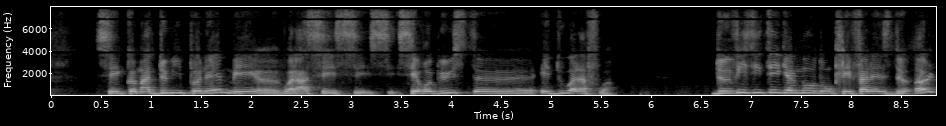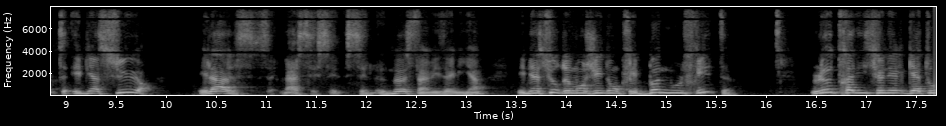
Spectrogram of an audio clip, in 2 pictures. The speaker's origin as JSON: {"language": "French", "region": "Grand Est", "country": "France", "accent": "Lorraine", "said": "Les Picards se moquent de notre accent bien lorrain"}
